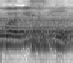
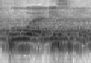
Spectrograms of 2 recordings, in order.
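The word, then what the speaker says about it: هو الاسم: Ya, ingat cara membacanya hamzahnya tidak kita baca. Kenapa? Karena hamzahnya di situ adalah hamzah wasal. Ya, hamzah wasal adalah hamzah yang tidak dibaca saat dia disambung atau ada di tengah-tengah. Jadi hukumnya di sini naqal memindahkan baris hamzah wasal kepada huruf lam yang berbaris sukun. Jadi kita bacanya had apa? Halis hualismu ya.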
